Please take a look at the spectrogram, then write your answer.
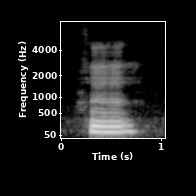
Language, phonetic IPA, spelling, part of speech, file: Polish, [xm], hm, interjection, LL-Q809 (pol)-hm.wav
